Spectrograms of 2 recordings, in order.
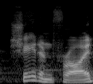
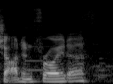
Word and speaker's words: Schadenfreude: Though perhaps Schadenfreude might have been a more appropriate term to use in this instance.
